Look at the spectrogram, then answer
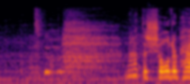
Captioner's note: sighs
